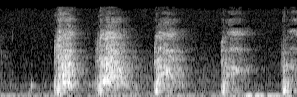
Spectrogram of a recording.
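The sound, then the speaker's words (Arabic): A man with an aching chest coughs in a quick series of five harsh, breathy coughs, moderately loud and unevenly spaced, with no talk. “بعد الجواز بثلاث اشهر لقيت نفسي تعبان وصدري بيوجعني وفي يوم كحيت قدام ورده.”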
